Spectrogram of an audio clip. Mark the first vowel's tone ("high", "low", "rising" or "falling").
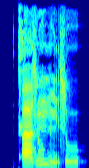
low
